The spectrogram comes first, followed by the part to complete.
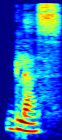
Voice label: "glace", French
